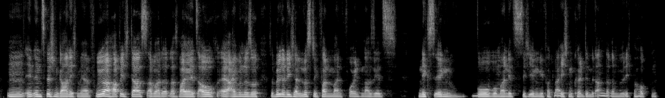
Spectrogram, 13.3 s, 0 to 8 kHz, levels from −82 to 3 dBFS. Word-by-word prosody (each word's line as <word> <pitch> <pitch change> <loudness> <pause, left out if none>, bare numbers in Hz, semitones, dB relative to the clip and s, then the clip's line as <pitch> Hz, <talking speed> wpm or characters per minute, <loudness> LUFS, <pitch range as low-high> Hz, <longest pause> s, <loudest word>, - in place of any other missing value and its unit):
Hm, 140 -2 0
in 145 +1 0
inzwischen 150 0 +3
gar 130 0 +4
nicht 135 0 0
mehr. 120 -1 -3
Früher 155 +4 +6
habe 140 +4 +3
ich 165 0 -4
das, 150 -1 +3
aber 130 -1 0
da 130 +2 -1
das 130 -1 -6
war 135 +1 +4
ja 140 - +4
jetzt 140 0 -1
auch 145 0 +3
äh, - - -10
einfach 135 +2 +1
nur 145 0 +1
so 140 -1 0 0.2
so 130 - -6
Bilder, 160 +2 +5
die 145 - +3
ich 150 +1 -1
halt 135 -3 +3
lustig 145 -2 -1
fande 140 -3 +1
mit 125 - -6
meinen 120 -1 -4
Freunden. 130 +1 -7
Also, 125 0 -5
jetzt 125 0 -6 0.4
nix 140 +2 +1
irgendwo, 140 +2 0
wo 130 0 0
man 125 0 -2
jetzt 130 0 -3
sich 135 0 -5
irgendwie 130 -1 -1
vergleichen 135 +1 -4
könnte 135 -1 -4
mit 130 +1 -7
anderen, 190 -11 -6
würde 130 +1 -5
ich - - -15
behaupten. 130 -2 -7
135 Hz, 210 wpm, -20 LUFS, 130-145 Hz, 0.4 s, Früher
